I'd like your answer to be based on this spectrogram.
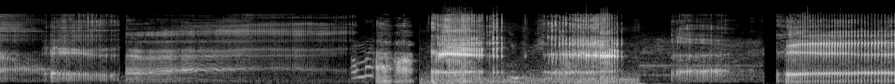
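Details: Compilation of short Vine recordings: several loud, drawn-out belches with brief cuts between them and some background sound; burping.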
